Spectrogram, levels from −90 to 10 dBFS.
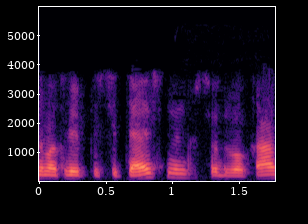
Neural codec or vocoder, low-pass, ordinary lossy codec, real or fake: none; 5.4 kHz; MP3, 32 kbps; real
